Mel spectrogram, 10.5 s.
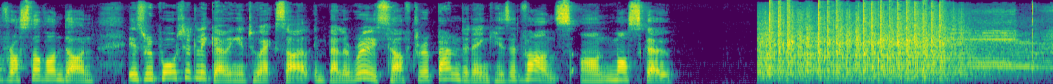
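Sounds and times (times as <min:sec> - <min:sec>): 
speech: 0:00.0 - 0:06.8
Wagner forces firing guns into the sky: 0:07.6 - 0:10.4.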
